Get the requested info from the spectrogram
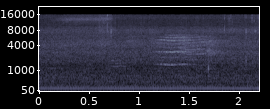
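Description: A short, high-pitched animal call, about a second in, with a small click, over a steady low hum.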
